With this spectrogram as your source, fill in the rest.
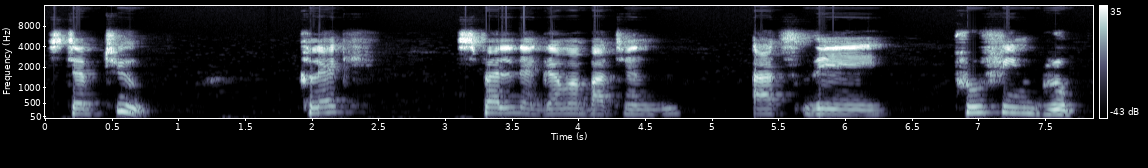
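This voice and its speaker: Slow and methodical, a Ghanaian-accented man explains a software tutorial step by step via screen recording, asking rhetorical questions of his learners. His pitch is fairly high and his tone sharp, with lo-fi sound.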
